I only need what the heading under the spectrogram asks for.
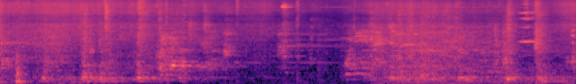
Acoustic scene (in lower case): elevator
